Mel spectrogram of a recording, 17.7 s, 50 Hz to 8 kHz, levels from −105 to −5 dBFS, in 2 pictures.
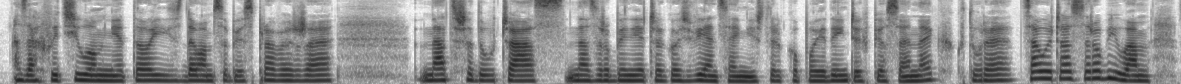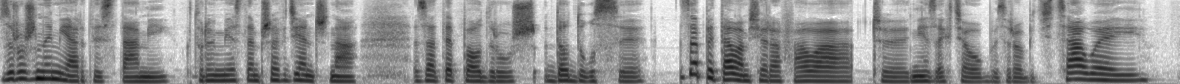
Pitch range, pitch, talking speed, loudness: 170-195 Hz, 185 Hz, 140 wpm, -24 LUFS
